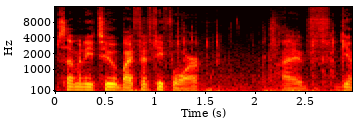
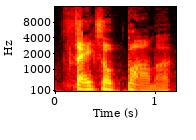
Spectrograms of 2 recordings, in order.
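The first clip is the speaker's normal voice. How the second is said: sarcastic; 2 semitones higher, 11 dB louder than usual. Pretend. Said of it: "have you, Obama".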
